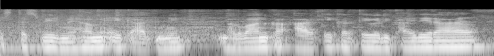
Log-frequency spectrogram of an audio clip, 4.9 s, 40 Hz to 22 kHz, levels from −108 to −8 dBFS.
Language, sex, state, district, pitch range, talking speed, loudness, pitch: Hindi, male, Gujarat, Valsad, 100-110 Hz, 170 wpm, -18 LUFS, 105 Hz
